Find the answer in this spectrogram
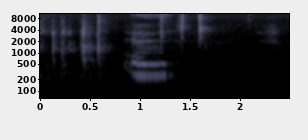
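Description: Small plastic LEGO minifigures clicking lightly as they are picked up and set down one by one on a tabletop, a few scattered faint clicks, with a child's short "uh" about a second in.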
